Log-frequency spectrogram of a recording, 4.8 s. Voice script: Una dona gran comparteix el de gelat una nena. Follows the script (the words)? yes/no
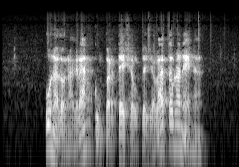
yes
